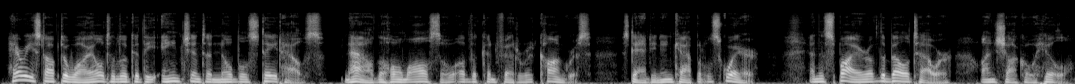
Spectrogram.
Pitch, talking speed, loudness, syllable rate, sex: 115 Hz, 195 wpm, -18 LUFS, 5.9 syllables/s, male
